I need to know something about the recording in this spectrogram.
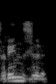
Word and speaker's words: Rinse: For those of you that are live, my name is Rinse. That's actually how you pronounce that first name. It's a Dutch first name, rather unusual.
